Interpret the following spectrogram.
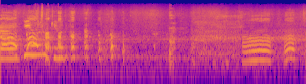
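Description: Young puppy whimpering and fussing while being picked up and handled, a few short whining cries with the longest about five seconds in.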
